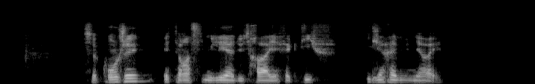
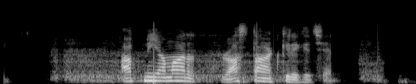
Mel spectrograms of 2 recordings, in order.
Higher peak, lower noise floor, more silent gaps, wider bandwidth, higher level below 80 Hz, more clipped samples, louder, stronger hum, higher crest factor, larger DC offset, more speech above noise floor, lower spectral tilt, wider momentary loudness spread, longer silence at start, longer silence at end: second, -10 dBFS vs -2 dBFS; first, -89 dBFS vs -51 dBFS; neither; about the same, 7.6 kHz vs 7.2 kHz; second, -62 dBFS vs -52 dBFS; neither; second, -27 LUFS vs -17 LUFS; neither; about the same, 20 dB vs 18 dB; neither; first, 62 dB vs 34 dB; second, -5 dB/octave vs -7.5 dB/octave; second, 12 LU vs 19 LU; first, 0.85 s vs 0.55 s; first, 0.95 s vs 0.35 s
